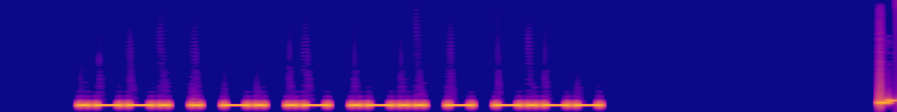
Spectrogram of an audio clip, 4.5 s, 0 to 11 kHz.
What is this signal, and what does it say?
Morse code, heard as a keyed tone, about 30 wpm, 700 Hz. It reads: PENALTY
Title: Seven Letter Words - 30wpm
